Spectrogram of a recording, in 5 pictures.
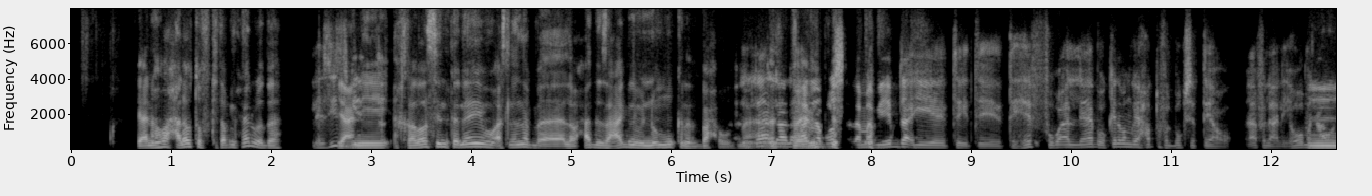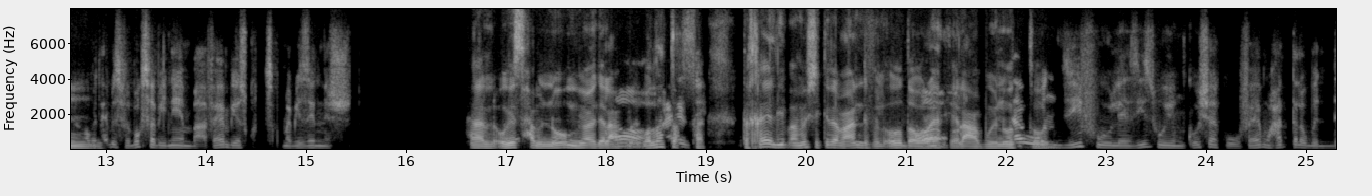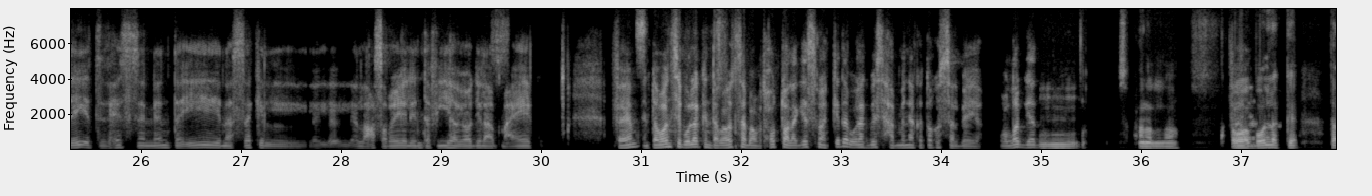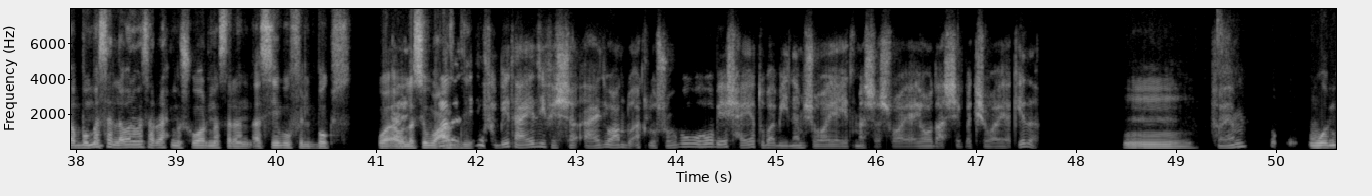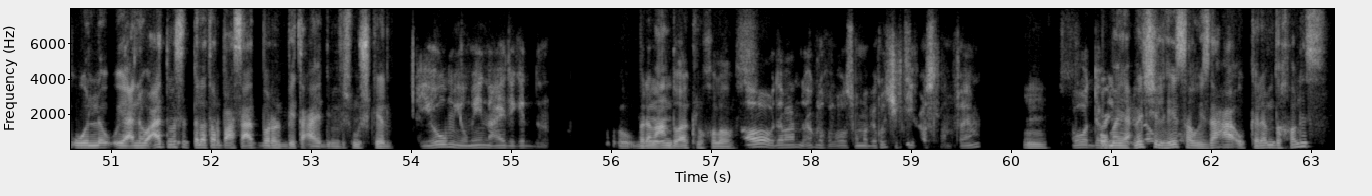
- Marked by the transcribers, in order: tapping; laughing while speaking: "فاهم؟"; chuckle; other noise; in English: "الbox"; in English: "الbox"; distorted speech; tsk; in English: "once"; in English: "الbox"; "عادي" said as "عصدي"; other background noise; in English: "الDry Food"
- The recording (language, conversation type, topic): Arabic, unstructured, إيه النصيحة اللي تديها لحد عايز يربي حيوان أليف لأول مرة؟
